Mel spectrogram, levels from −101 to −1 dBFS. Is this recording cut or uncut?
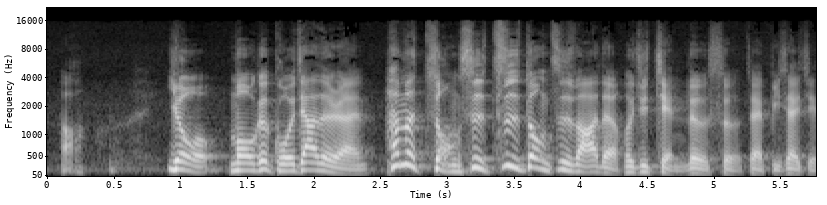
cut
